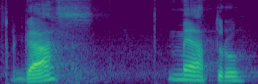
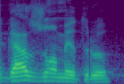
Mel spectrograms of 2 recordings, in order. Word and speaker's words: gasômetro: Fica tão esquisito que para melhorar a pronúncia você vem e coloca um O. Aí fica gasômetro. Isso aqui sim é uma vogal de ligação. Porque é uma vogal que só apareceu por causa do som.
